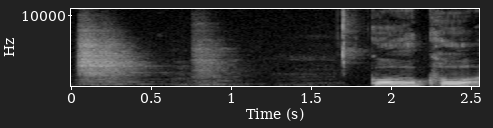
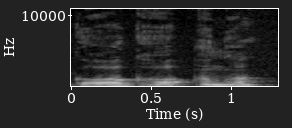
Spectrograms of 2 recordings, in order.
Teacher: घोष में घोष माने आवाज गूंज होती है।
